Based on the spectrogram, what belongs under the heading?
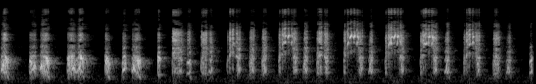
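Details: An excited chukar kept for hunting repeats hoarse, clucking chuck-chuck notes in a continuous rhythmic stream, roughly four each second, growing louder and more strident toward the end.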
